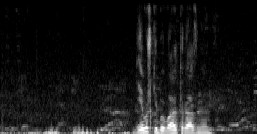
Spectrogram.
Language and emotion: Russian, neutral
